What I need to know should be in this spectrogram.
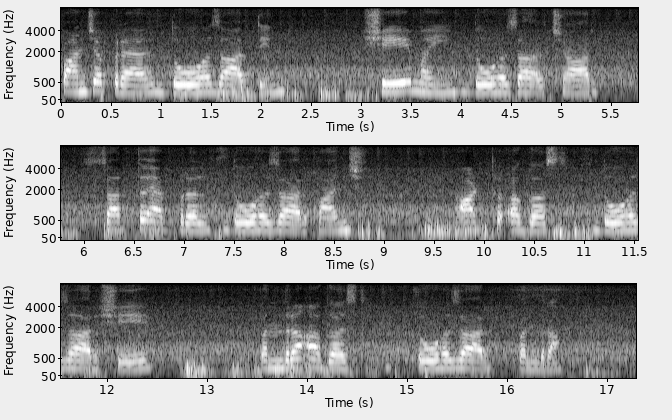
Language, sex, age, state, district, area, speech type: Punjabi, female, 30-45, Punjab, Pathankot, rural, spontaneous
